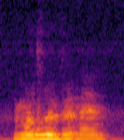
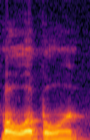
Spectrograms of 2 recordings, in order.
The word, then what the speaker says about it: malevolent: So, you know that like he's an interesting character, but he's he's not like malevant malevant. Malevolent.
